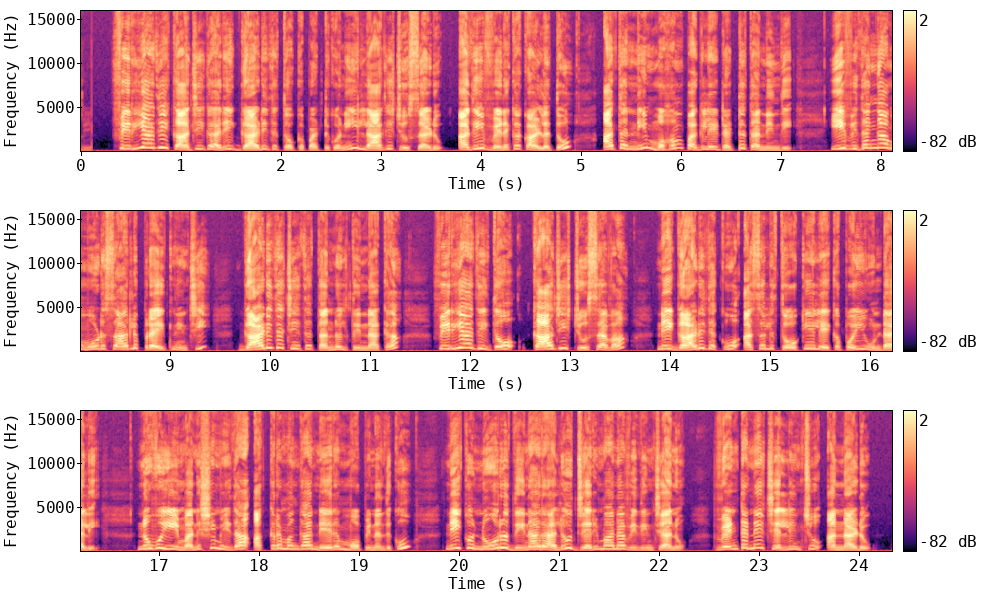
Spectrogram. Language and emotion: Telugu, neutral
